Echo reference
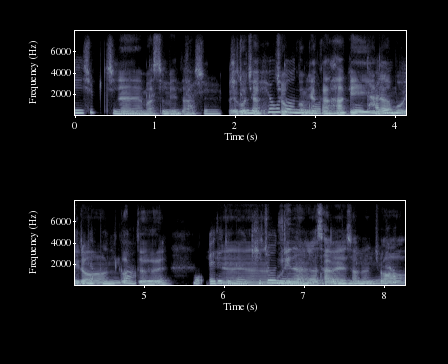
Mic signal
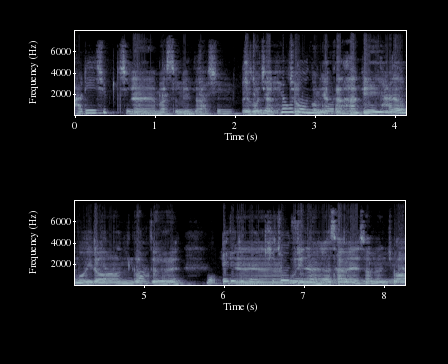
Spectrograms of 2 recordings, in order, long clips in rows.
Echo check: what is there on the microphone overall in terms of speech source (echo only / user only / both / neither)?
echo only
